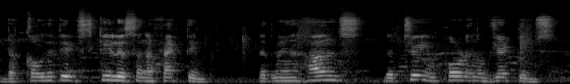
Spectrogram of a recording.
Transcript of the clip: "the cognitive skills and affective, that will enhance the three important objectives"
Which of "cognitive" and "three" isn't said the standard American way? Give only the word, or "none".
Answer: three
